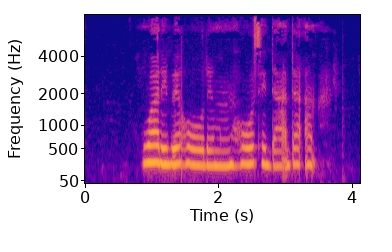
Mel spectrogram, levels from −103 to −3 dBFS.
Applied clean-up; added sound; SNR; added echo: none; none; none; none.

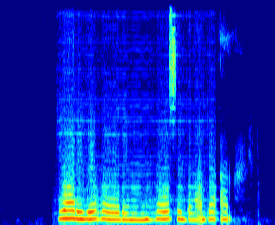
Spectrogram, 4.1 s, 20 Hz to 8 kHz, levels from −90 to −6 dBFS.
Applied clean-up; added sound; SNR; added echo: neural separator model SepFormer DNS4.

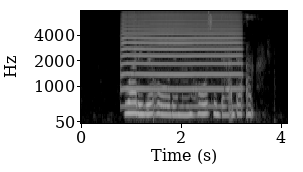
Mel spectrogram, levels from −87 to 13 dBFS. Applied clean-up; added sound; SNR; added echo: none; Trumpet; 1 dB; none.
